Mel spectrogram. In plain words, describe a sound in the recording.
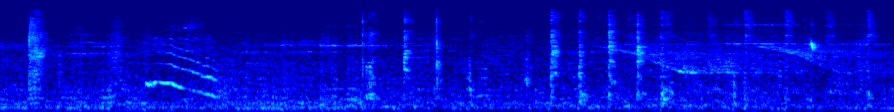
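A baby monkey squeals and cries shrilly.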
